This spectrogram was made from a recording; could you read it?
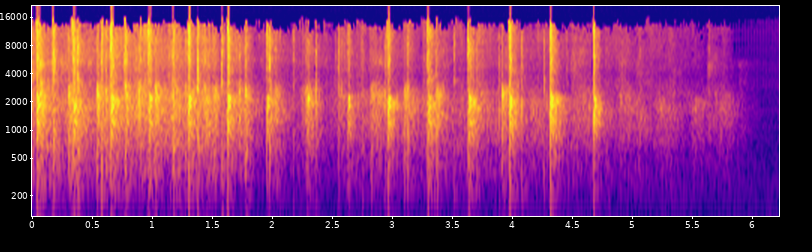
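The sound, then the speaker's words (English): An audience breaks into applause for a woman's retirement, dense and steady for about two seconds, then thinning into scattered individual claps before fading out. No voices are heard. “And would it be appropriate for us to give her a round of applause on her retirement?”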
